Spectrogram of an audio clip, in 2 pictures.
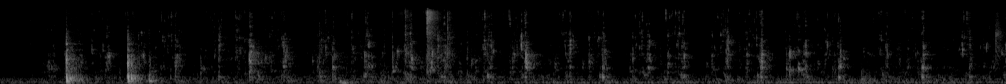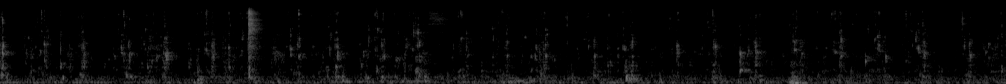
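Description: Dog lapping water from a bowl: rapid, splashy laps, several a second, with louder slurps now and then.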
